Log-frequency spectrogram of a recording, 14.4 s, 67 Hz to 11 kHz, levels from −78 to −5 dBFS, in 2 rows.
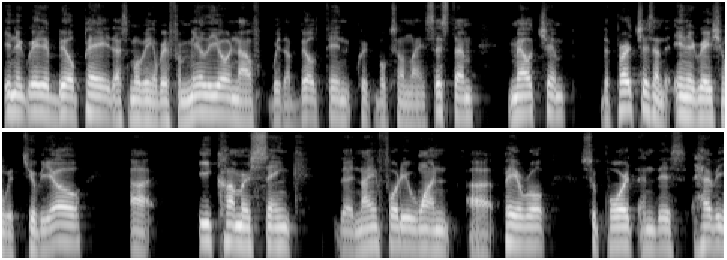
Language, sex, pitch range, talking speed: English, male, 105-130 Hz, 140 wpm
